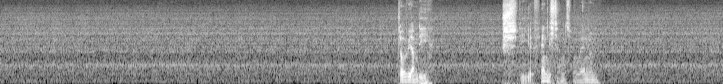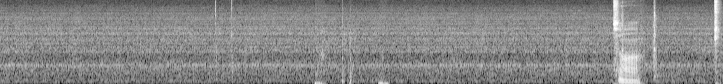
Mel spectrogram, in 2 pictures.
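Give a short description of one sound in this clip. A train rolls along the tracks with a steady electric hum.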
